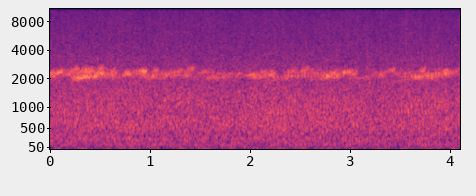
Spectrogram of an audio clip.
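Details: Frogs calling beside a river deep in a pristine forest with moss-covered land: a steady, tightly pulsed high trill, wavering slightly in strength, sits over a constant broad rush of flowing water.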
